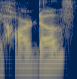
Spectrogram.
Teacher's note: it back on again for the of but if i say hard of it's just on the whole time you should try it and feel vibration in your throat the whole time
